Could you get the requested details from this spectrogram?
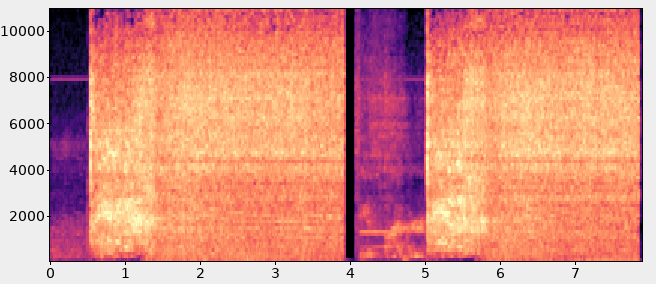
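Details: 2001 Dodge Dakota, 4.7L with manual transmission, after replacing a failing slow-cranking starter with a remanufactured unit: a strong, even starter whir that catches quickly each time, no grinding or clicking; healthy starter engagement.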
